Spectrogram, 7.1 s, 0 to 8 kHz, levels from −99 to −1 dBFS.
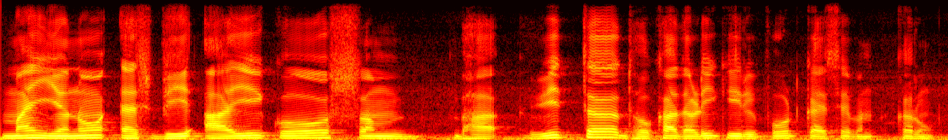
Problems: none marked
